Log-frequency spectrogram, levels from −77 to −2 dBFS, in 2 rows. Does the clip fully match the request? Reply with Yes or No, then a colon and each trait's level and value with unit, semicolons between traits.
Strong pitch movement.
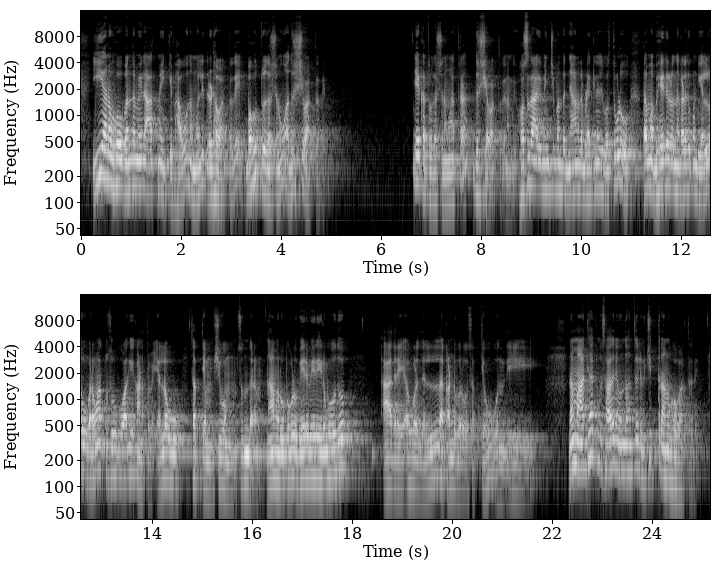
No: average, 4.3 semitones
